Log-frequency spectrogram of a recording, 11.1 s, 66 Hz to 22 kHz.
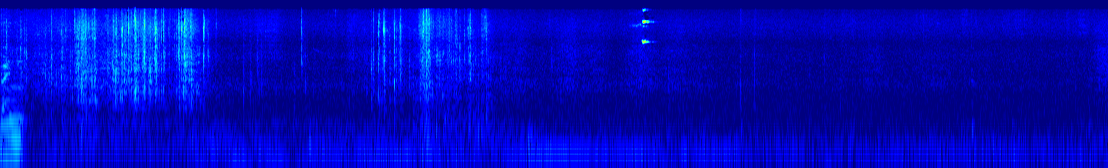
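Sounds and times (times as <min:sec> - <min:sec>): fur rustling and crinkling: 0:00.1 - 0:02.7, 0:03.6 - 0:05.1.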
